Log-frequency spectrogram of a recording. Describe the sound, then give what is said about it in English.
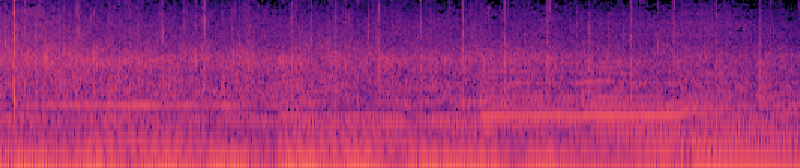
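A church audience applauds to welcome new believers: steady, dense clapping lasts the whole clip over sustained low musical tones that hold underneath. “Bridge family, can we put our hands together and welcome people to God's family today?”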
